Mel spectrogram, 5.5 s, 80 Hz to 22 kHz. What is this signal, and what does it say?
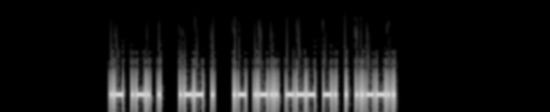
Morse code, heard as a keyed tone, about 44 wpm, 700 Hz. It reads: ARE WE ALONE?
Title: Sentences from Top 1000 Words 45wpm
